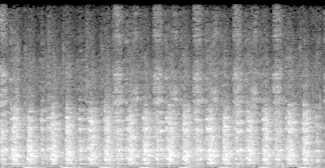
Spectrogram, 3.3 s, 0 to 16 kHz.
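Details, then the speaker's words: 1983 Yamaha XZ550RK Vision, neglected for about 20 years, fuel tank removed for cleaning, on a jump pack: regular cranking at about two and a half turns per second with occasional attempts to catch but no steady run. "oh it's trying to which is good"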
